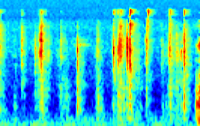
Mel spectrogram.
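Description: Faint, irregular light clicks and ticks, several a second.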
